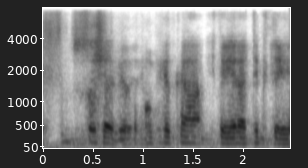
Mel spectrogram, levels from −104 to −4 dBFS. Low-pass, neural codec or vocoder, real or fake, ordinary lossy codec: 7.2 kHz; codec, 16 kHz, 1 kbps, FreqCodec, smaller model; fake; AAC, 32 kbps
